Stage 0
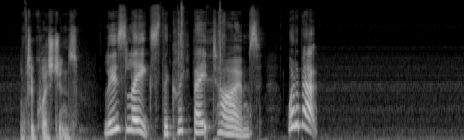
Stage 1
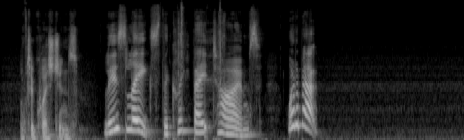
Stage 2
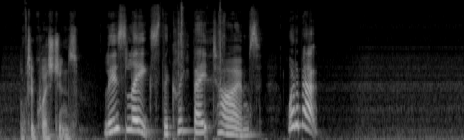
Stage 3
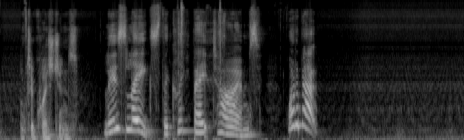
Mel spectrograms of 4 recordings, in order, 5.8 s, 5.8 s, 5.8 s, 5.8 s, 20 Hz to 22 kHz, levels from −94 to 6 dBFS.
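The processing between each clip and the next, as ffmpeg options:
-af "bandreject=f=60:t=h:w=6,bandreject=f=120:t=h:w=6,bandreject=f=180:t=h:w=6,bandreject=f=240:t=h:w=6,bandreject=f=300:t=h:w=6,adynamicequalizer=threshold=0.0224:dfrequency=2100:dqfactor=0.7:tfrequency=2100:tqfactor=0.7:attack=5:release=100:ratio=0.375:range=2:mode=cutabove:tftype=highshelf,volume=0.562"
-af "acompressor=mode=upward:threshold=0.00398:ratio=2.5,volume=0.75"
-af "aexciter=amount=4.2:drive=4.1:freq=7400,aphaser=in_gain=1:out_gain=1:delay=3.1:decay=0.38:speed=1.6:type=triangular"

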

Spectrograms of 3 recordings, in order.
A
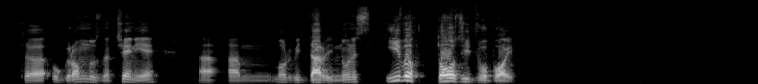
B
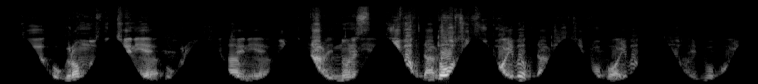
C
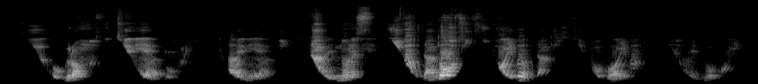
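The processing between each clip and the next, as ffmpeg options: -filter_complex "[0:a]asplit=2[s0][s1];[s1]adelay=1131,lowpass=f=3400:p=1,volume=0.316,asplit=2[s2][s3];[s3]adelay=1131,lowpass=f=3400:p=1,volume=0.51,asplit=2[s4][s5];[s5]adelay=1131,lowpass=f=3400:p=1,volume=0.51,asplit=2[s6][s7];[s7]adelay=1131,lowpass=f=3400:p=1,volume=0.51,asplit=2[s8][s9];[s9]adelay=1131,lowpass=f=3400:p=1,volume=0.51,asplit=2[s10][s11];[s11]adelay=1131,lowpass=f=3400:p=1,volume=0.51[s12];[s2][s4][s6][s8][s10][s12]amix=inputs=6:normalize=0[s13];[s0][s13]amix=inputs=2:normalize=0,afftfilt=real='re*gte(b*sr/1024,210*pow(3400/210,0.5+0.5*sin(2*PI*1.1*pts/sr)))':imag='im*gte(b*sr/1024,210*pow(3400/210,0.5+0.5*sin(2*PI*1.1*pts/sr)))':win_size=1024:overlap=0.75,volume=1.26"
-af "aecho=1:1:34|76:0.473|0.15,volume=0.75"

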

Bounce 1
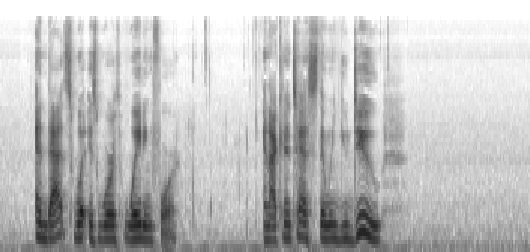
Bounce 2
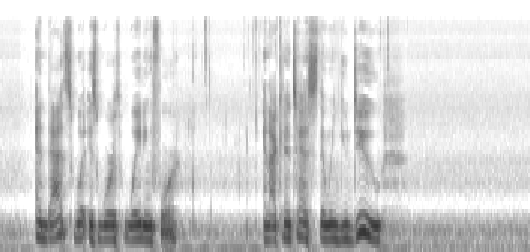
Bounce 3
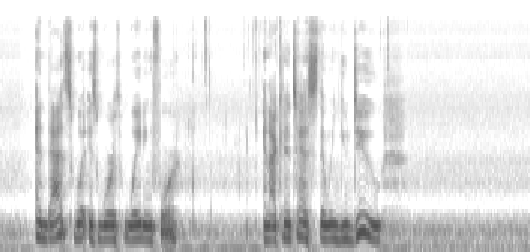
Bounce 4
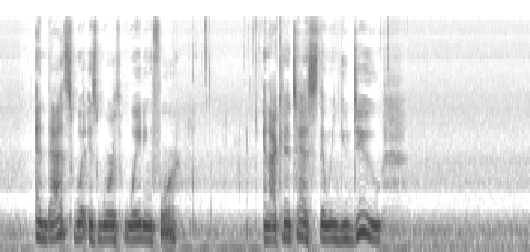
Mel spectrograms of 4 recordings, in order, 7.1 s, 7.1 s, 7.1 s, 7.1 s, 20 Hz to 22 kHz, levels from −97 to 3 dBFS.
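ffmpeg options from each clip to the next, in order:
-af "areverse,acompressor=threshold=0.0501:ratio=5,areverse,firequalizer=gain_entry='entry(140,0);entry(270,14);entry(480,2);entry(680,-24);entry(1100,5);entry(2500,-6);entry(4400,9);entry(8400,5);entry(14000,9)':delay=0.05:min_phase=1,volume=0.422"
-af "acompressor=threshold=0.0355:ratio=6,volume=0.668"
-af "asuperstop=centerf=910:order=4:qfactor=6.5,volume=1.68"

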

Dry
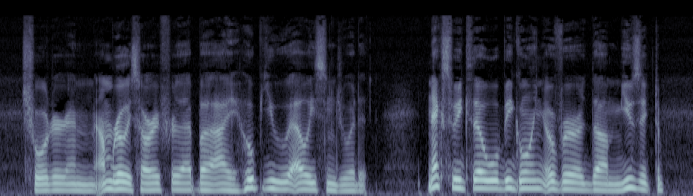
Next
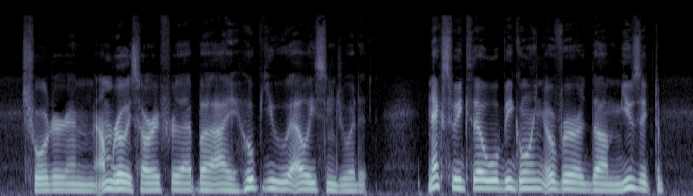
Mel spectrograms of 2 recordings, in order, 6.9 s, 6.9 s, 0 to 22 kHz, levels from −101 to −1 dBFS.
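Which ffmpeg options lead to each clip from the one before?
-af "highshelf=f=3000:g=-8.5"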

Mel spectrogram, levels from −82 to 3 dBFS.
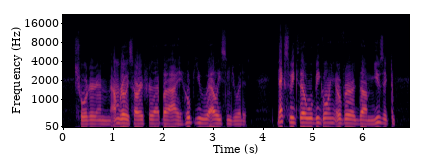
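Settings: -af "highpass=f=580:p=1,aeval=exprs='0.15*(cos(1*acos(clip(val(0)/0.15,-1,1)))-cos(1*PI/2))+0.00944*(cos(8*acos(clip(val(0)/0.15,-1,1)))-cos(8*PI/2))':c=same"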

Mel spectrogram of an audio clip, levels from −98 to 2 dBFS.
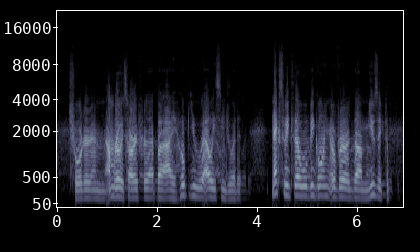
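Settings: -filter_complex "[0:a]bandpass=f=1400:t=q:w=0.96:csg=0,asplit=2[s0][s1];[s1]adelay=215.7,volume=0.0708,highshelf=f=4000:g=-4.85[s2];[s0][s2]amix=inputs=2:normalize=0,volume=1.19"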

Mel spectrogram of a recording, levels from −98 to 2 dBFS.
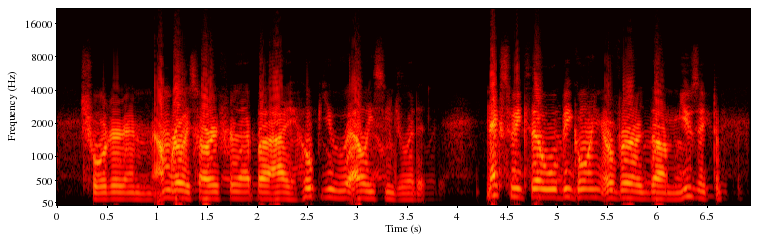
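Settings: -filter_complex "[0:a]volume=29.9,asoftclip=hard,volume=0.0335,asplit=2[s0][s1];[s1]adelay=15,volume=0.398[s2];[s0][s2]amix=inputs=2:normalize=0"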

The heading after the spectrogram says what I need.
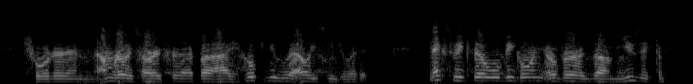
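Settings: -filter_complex "[0:a]acrossover=split=140|520|4000[s0][s1][s2][s3];[s0]acrusher=samples=40:mix=1:aa=0.000001:lfo=1:lforange=24:lforate=2.3[s4];[s4][s1][s2][s3]amix=inputs=4:normalize=0,volume=1.19" -ar 48000 -c:a libopus -b:a 12k

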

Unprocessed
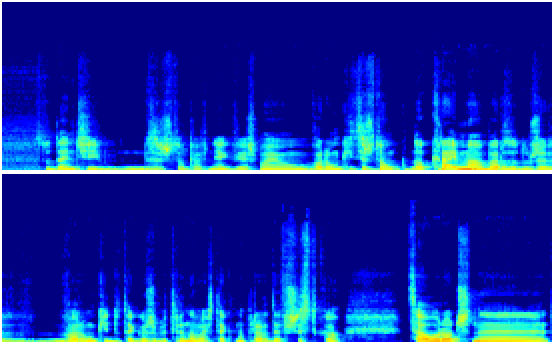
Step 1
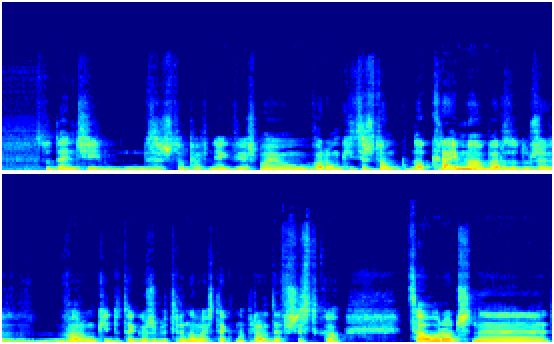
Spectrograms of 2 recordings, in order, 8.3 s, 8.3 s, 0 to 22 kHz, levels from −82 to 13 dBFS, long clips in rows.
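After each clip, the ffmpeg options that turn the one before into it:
-af "flanger=delay=6:depth=2.7:regen=44:speed=0.55:shape=sinusoidal,volume=1.68"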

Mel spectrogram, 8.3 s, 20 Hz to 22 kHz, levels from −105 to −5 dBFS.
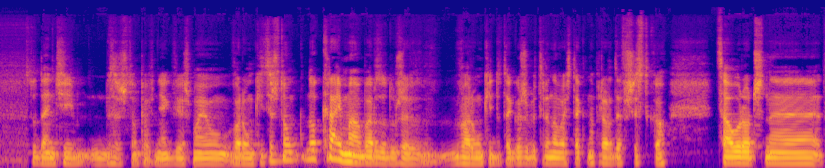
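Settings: -af anull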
